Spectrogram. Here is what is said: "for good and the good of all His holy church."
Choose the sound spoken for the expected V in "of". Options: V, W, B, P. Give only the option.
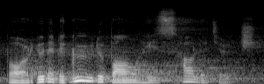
B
